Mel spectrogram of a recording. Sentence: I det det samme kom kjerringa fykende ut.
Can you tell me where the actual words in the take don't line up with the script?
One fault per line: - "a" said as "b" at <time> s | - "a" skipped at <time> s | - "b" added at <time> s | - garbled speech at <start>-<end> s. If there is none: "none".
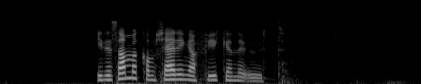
- "det" skipped at 1.1 s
